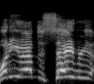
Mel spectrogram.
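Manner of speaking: angry, very high-pitched, barking cop voice. Retelling a traffic stop, quoting the state trooper, imitating an angry trooper. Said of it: "you could tell he's steaming".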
